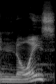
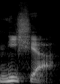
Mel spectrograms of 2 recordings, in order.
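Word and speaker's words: Noish: I have been calling this guy noise the entire time turns out is actually pronounced Nisha.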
